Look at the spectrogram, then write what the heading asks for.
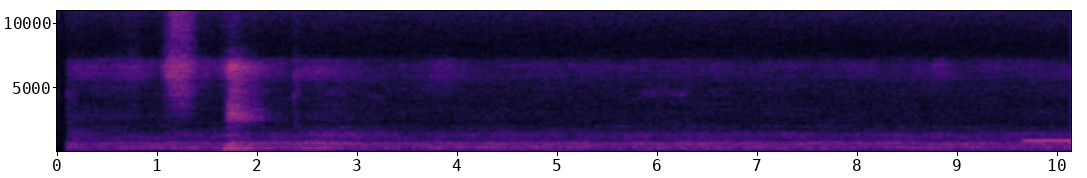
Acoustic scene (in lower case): elevator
